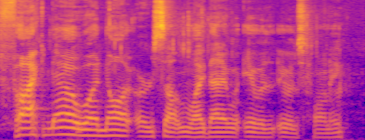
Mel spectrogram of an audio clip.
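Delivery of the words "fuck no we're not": put-on broad Australian accent, laid on thick, drawn out. Retelling an Australian historian's reaction while reviewing it, in a thick Aussie accent. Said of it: "he just says in this thick Aussie accent".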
